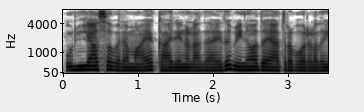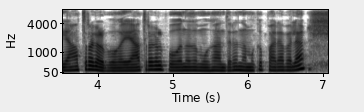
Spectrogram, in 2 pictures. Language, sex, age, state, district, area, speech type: Malayalam, female, 45-60, Kerala, Thiruvananthapuram, urban, spontaneous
